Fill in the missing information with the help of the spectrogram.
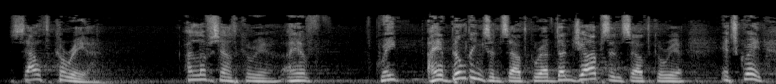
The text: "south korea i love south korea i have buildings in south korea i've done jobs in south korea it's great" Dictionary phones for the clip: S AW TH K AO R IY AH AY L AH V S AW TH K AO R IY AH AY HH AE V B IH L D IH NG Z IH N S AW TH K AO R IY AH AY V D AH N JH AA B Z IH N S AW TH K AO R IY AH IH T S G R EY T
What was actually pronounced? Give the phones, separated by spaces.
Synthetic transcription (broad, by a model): S AW TH K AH R IY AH AY L AH V S AW TH K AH R IY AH AY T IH V B IH L D IH NG Z IH N S AW TH K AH R IY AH AY V D AH N JH AA B Z IH N S AW TH K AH R IY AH IH T S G R EY T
